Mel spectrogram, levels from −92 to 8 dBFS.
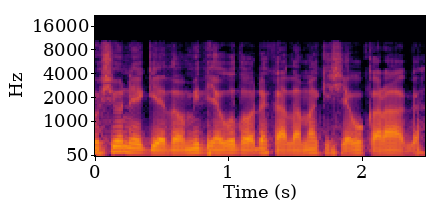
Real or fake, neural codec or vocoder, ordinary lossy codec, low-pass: fake; vocoder, 22.05 kHz, 80 mel bands, Vocos; none; 9.9 kHz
